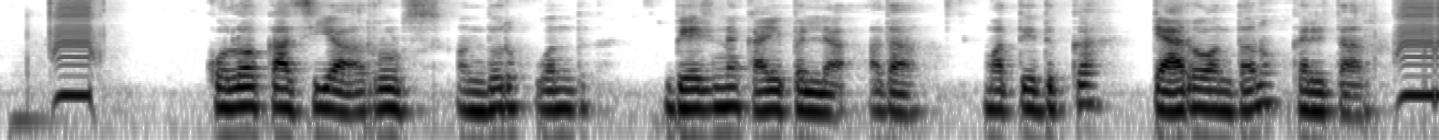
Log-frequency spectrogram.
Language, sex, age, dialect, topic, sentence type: Kannada, male, 18-24, Northeastern, agriculture, statement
